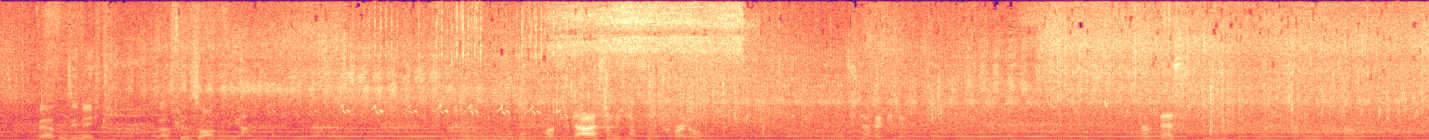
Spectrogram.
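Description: A young man talks casually into a microphone.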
